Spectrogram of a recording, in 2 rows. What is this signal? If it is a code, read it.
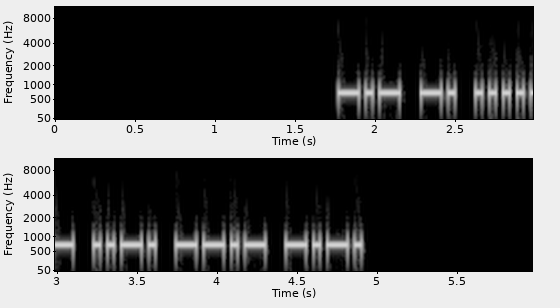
Morse code, heard as a keyed tone, about 28 wpm, 700 Hz. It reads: KN4FQC
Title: USA Call Signs - 6 Characters - Repeated 2x - 28wpm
